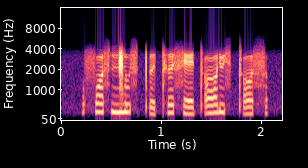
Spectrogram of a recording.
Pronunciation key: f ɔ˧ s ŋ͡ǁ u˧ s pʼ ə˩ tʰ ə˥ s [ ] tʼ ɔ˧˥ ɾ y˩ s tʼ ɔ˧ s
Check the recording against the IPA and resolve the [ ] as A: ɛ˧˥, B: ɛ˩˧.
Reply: B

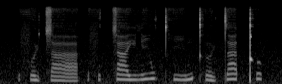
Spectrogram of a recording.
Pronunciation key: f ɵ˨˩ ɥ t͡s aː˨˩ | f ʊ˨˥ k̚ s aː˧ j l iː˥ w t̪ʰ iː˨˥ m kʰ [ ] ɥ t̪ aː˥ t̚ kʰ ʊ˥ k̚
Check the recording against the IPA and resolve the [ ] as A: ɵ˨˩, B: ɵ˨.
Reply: A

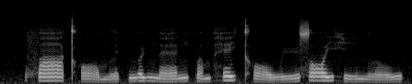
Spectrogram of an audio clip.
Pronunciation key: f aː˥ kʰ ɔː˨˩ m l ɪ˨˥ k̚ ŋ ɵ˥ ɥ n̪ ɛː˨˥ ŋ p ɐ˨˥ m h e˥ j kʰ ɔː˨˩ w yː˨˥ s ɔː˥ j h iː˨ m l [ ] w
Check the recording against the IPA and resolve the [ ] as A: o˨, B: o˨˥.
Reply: B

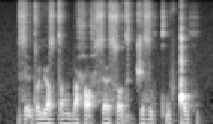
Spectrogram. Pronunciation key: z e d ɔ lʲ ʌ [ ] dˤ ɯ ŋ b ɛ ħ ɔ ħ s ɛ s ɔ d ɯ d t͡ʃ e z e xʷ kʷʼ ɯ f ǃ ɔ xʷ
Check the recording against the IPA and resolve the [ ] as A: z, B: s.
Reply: A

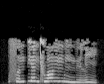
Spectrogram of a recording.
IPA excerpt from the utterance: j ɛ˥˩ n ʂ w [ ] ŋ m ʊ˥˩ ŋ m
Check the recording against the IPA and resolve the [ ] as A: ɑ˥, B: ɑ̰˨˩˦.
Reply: A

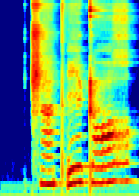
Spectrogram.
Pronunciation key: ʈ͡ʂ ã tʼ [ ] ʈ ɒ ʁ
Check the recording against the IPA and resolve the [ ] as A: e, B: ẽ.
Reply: A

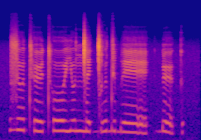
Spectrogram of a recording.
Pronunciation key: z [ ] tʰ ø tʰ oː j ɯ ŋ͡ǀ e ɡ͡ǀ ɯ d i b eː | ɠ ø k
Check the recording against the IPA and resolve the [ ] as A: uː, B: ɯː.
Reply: B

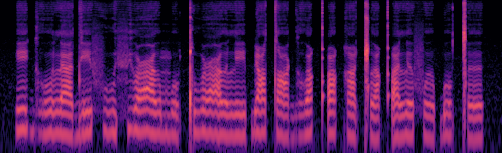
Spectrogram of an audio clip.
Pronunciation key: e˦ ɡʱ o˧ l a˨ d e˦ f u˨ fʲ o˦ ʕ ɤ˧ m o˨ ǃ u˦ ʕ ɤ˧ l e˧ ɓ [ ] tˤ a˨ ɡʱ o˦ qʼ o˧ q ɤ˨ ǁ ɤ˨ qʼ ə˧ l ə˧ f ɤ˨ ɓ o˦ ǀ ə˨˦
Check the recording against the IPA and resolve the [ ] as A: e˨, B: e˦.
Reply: B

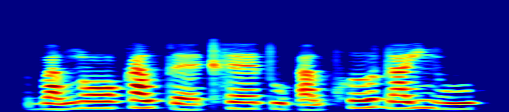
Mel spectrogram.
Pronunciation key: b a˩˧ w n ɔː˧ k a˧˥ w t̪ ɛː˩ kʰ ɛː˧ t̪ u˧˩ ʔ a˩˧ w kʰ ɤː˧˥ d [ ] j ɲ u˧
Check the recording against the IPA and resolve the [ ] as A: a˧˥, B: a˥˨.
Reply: A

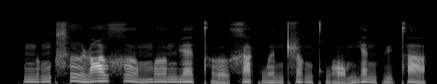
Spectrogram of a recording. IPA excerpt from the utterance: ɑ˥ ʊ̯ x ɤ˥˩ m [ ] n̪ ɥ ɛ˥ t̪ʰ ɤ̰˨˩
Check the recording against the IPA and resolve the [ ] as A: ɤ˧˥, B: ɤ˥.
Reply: B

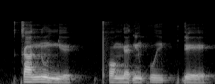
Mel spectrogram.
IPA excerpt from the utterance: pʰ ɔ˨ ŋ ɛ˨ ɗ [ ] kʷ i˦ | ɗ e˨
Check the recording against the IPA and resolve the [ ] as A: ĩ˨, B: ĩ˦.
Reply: A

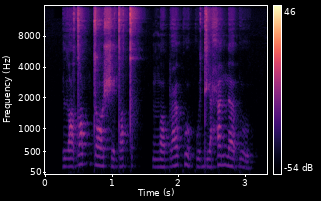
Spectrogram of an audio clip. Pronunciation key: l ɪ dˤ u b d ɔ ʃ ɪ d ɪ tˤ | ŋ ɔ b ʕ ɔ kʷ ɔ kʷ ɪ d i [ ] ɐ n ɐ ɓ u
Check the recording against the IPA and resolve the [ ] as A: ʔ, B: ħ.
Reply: B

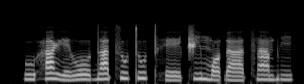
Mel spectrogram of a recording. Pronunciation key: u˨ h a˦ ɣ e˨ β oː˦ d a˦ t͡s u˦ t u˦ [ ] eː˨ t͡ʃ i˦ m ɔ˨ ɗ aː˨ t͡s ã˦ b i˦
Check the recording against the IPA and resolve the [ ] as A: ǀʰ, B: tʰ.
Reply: B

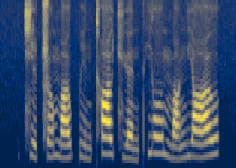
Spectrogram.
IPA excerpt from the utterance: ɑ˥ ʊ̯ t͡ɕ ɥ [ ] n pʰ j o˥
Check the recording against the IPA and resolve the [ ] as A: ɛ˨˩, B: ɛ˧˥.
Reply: A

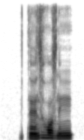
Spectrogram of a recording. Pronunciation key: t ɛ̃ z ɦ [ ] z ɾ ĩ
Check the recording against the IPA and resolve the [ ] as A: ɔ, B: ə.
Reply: A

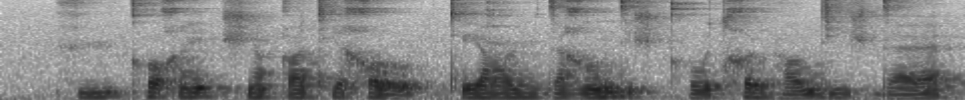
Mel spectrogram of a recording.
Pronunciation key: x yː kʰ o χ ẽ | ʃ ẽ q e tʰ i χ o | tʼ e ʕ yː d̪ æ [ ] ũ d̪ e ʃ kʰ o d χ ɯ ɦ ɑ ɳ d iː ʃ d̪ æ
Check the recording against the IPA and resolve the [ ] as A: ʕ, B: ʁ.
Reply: B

